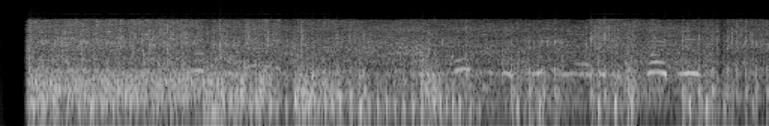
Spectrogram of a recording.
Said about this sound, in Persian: صدای شلیک سلاح‌های سبک و سنگین در جنگ شب و روز در اطراف و داخل شهر شنیده می شود.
